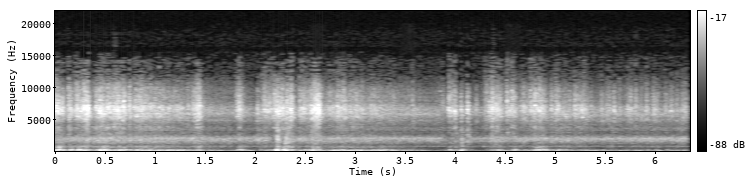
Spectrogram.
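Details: XJ Cherokee engine misfiring and backfiring with rough idle: uneven, lumpy idle with irregular stumbles and occasional pops, the beat never settling.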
